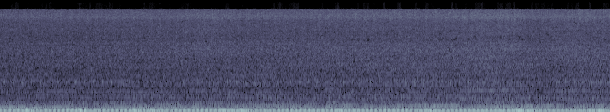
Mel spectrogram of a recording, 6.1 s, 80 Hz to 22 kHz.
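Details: Car driven after its fuel injectors were cleaned and flow-tested, which had caused a 3,000 rpm idle with a lean spike; a deep, even engine drone with a smooth, steady pulse and no hesitation or odd noise while revving. The earlier fault is gone with the clean injectors.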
